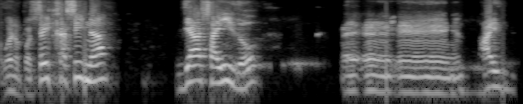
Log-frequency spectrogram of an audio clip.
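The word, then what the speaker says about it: Sheikh Hasina: tengo aquí apuntado e Pues bueno eh mal pronunciado seik jina Bueno pues seik hasina ya se ha ido hay diferentes cuestiones no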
